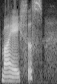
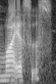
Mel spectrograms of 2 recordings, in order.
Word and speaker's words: myiasis: bit more information about, I think it's pronounced myiasis, or myiasis, and that is the infection of a living organism by fly larvae.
